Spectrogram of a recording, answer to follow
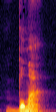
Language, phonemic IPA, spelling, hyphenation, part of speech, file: Dutch, /ˈbɔ.maː/, bomma, bom‧ma, noun, Nl-bomma.ogg
- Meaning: grandmother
